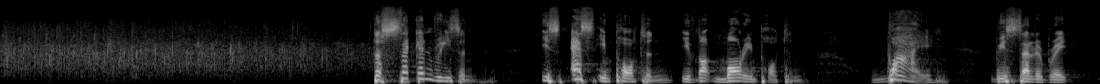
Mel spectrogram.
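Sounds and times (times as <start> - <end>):
audience clapping: 0.0 - 4.0
speech: 3.8 - 4.8, 5.4 - 8.1, 8.7 - 10.9.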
